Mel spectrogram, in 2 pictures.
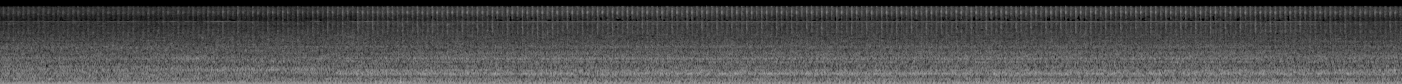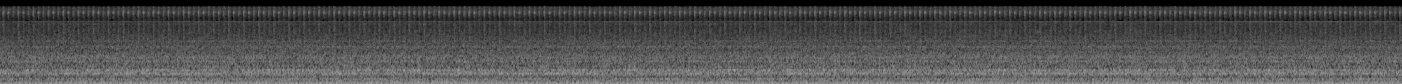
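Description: Tata Nexon's 1.2-litre turbocharged three-cylinder petrol engine idling steadily, heard from over the open engine bay, with the air-conditioning compressor switched on and loading it.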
